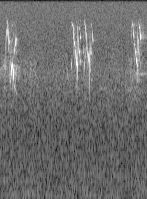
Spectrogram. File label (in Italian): Ballerina bianca, Uccelli; Suoni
